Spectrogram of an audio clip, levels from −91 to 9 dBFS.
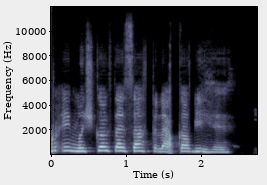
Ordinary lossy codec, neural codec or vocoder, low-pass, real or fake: Opus, 64 kbps; codec, 24 kHz, 0.9 kbps, WavTokenizer, medium music audio release; 10.8 kHz; fake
